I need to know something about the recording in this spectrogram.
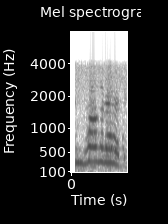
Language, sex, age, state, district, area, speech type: Maithili, female, 45-60, Bihar, Muzaffarpur, urban, conversation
